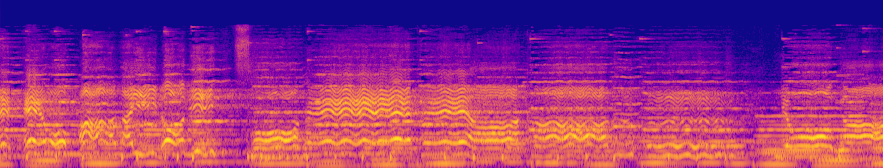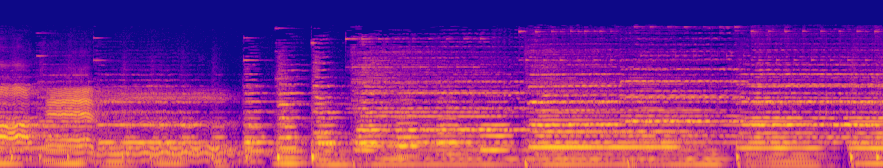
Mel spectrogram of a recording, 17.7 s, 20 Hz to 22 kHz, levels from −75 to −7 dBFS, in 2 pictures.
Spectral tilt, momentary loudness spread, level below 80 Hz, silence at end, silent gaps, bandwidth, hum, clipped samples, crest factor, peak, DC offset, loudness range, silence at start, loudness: -4 dB/octave; 8 LU; -40 dBFS; 0 s; none; 13 kHz; none; under 0.1%; 16 dB; -2 dBFS; under 0.1%; 5 LU; 0 s; -17 LUFS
